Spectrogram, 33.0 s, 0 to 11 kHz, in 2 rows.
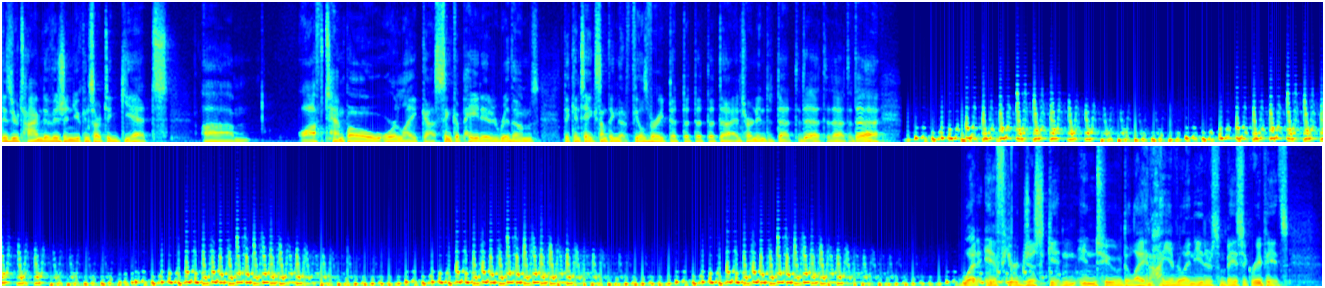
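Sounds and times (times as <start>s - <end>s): delay echoes: 11.2s - 31.7s
synthesizer plucked note sequence: 11.3s - 31.1s.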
